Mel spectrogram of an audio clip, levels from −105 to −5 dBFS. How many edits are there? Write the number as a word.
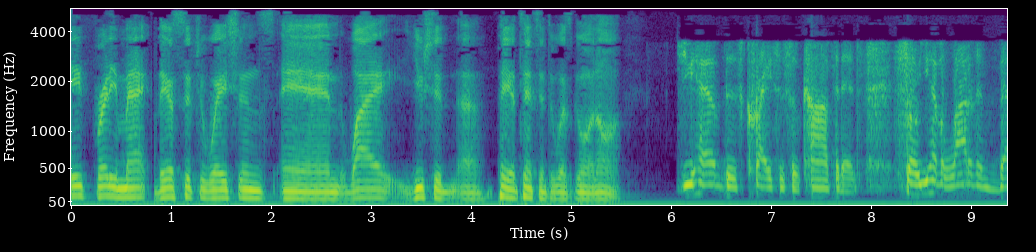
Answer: one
